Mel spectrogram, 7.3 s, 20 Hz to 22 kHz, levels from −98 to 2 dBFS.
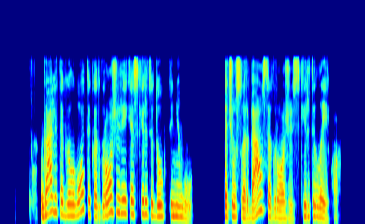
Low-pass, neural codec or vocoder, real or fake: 7.2 kHz; vocoder, 44.1 kHz, 128 mel bands, Pupu-Vocoder; fake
